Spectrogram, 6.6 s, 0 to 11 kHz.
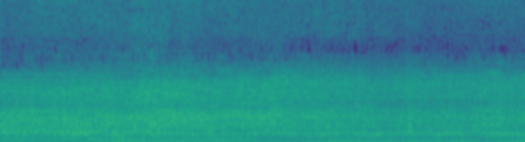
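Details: Bobcat skid steer loader diesel after repairing broken wires that had caused it to shut off 1–2 minutes after starting: steady, even, smooth low idle with no misses, knocks or hunting. Normal idle.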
